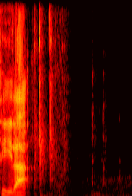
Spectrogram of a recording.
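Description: A young man speaks loudly and briefly into a microphone.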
